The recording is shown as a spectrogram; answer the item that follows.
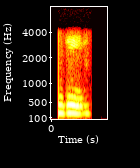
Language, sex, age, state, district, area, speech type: Urdu, female, 18-30, Uttar Pradesh, Mau, urban, conversation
